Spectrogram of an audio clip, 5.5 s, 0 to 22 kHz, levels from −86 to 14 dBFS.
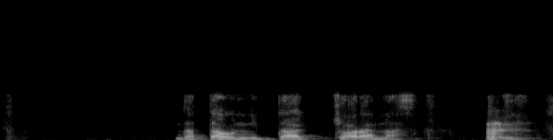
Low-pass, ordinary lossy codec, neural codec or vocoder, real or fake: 7.2 kHz; Opus, 24 kbps; codec, 24 kHz, 3 kbps, HILCodec; fake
